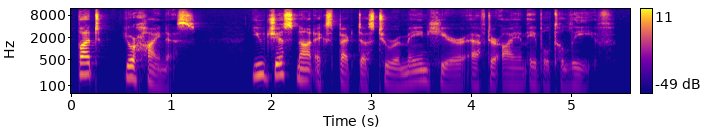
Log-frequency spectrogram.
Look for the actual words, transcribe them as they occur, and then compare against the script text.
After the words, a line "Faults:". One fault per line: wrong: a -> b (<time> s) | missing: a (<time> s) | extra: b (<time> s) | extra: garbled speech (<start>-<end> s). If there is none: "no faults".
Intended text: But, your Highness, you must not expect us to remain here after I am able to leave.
But, your Highness, you just not expect us to remain here after I am able to leave.
Faults:
wrong: must -> just (1.9 s)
